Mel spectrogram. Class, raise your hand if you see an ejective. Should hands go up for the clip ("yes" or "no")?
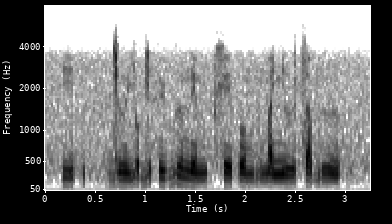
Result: no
